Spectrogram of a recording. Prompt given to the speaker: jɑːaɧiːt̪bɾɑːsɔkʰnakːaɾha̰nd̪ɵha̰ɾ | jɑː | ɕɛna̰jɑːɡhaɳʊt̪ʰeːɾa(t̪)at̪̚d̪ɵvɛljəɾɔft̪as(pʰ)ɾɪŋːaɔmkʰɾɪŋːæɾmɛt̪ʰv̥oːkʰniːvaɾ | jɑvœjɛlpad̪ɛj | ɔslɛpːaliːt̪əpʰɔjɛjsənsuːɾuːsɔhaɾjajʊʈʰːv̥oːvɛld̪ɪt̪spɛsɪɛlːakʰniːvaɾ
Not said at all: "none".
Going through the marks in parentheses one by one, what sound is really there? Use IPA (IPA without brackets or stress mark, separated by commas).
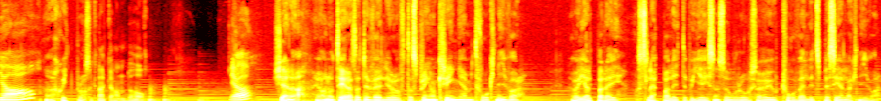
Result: t̪, p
